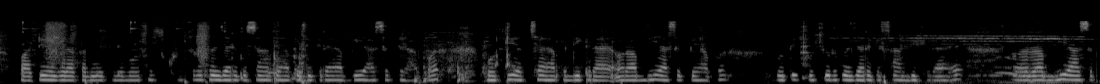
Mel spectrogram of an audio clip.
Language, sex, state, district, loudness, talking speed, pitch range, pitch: Hindi, female, Chhattisgarh, Balrampur, -37 LUFS, 285 wpm, 195-210 Hz, 200 Hz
